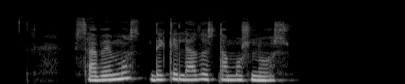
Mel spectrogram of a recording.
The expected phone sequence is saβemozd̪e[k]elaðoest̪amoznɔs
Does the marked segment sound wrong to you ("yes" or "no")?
no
